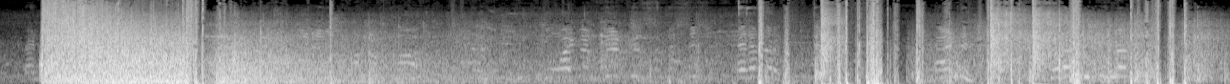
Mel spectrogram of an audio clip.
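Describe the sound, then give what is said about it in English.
Gunfire and blasts ring out during a coordinated militant attack on the U.S. consulate in Peshawar. A loud opening blast gives way to rumbling noise and voices, then many sharp gunshots crack in rapid, irregular bursts. “A video posted on the BBC shows blasts and uniformed gunmen firing into plumes of smoke as others carried the injured to safety.”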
